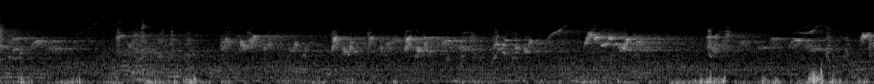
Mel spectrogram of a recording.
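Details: Red-whiskered bulbul from A Lưới, Vietnam, giving a run of short warbled phrases that rise and fall, repeated roughly every second, over steady low rumbling noise and occasional thumps.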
